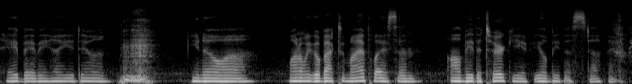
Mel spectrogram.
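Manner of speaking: low, put-on seductive, sexy voice. Reading a turkey-and-stuffing pickup line aloud: sexy pickup-line voice. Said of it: "you were going to say it in a sexy voice".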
